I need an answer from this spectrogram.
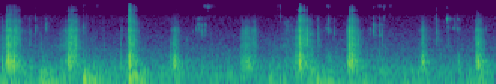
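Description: Close-miked crunching and chewing of a mouthful of chalk with paste, about nine sharp crunches at an uneven pace of roughly one every three-quarters of a second.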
